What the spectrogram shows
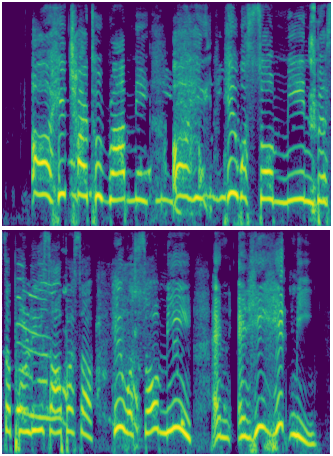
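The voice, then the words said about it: Put-on Asian and Spanish accent. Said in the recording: “Is that your Asian accent or your Spanish accent? ... is both.”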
